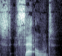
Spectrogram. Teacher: And the settled sounds like settled with a D. But …, with her accent, would drop the T completely.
